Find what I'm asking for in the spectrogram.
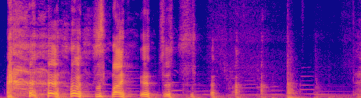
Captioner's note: laughs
